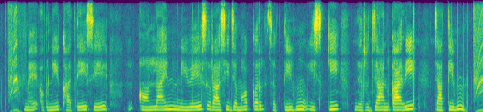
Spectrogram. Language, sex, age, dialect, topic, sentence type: Hindi, female, 31-35, Garhwali, banking, question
